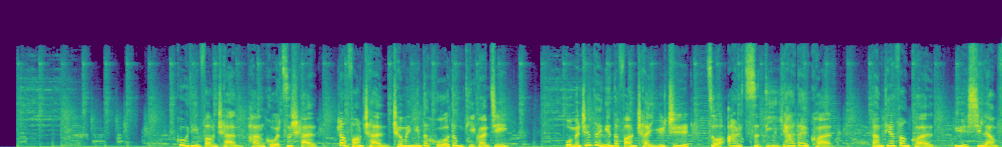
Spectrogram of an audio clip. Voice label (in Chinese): 彩铃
